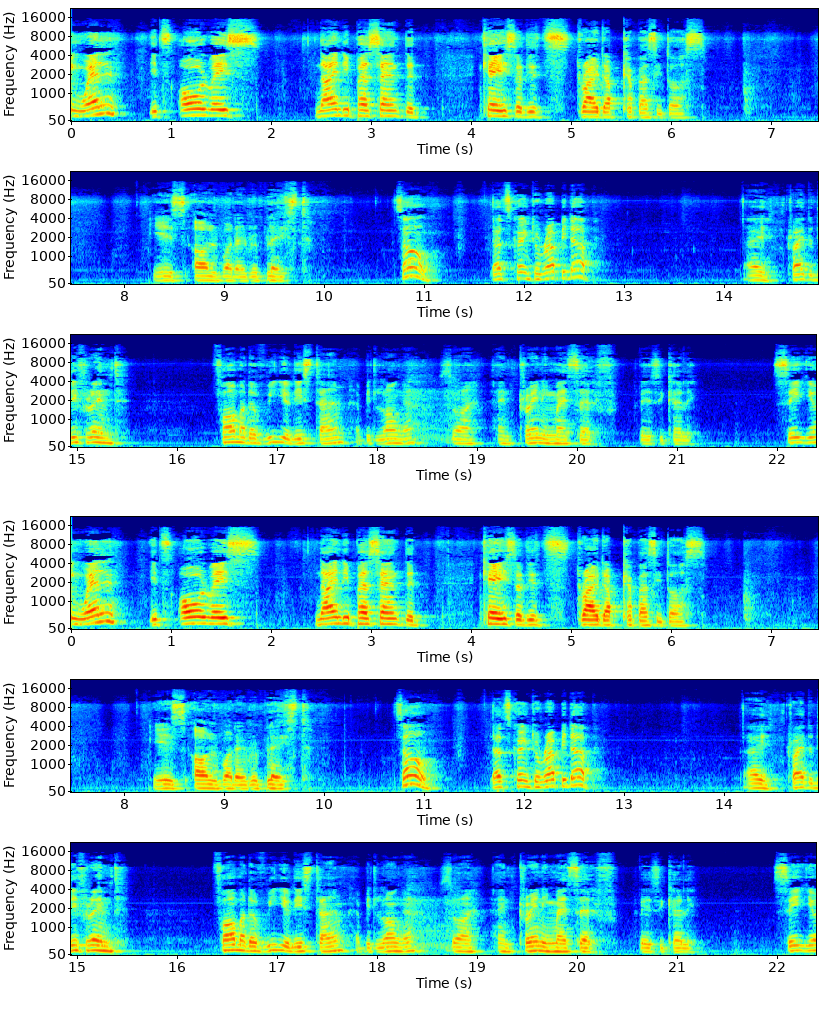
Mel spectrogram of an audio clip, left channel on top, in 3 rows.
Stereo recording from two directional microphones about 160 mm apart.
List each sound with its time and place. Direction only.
0.0 s speech: centre (ahead or behind); by 6.2 s 20° right (ahead or behind)
8.3 s speech: 15° right (ahead or behind)
11.6 s speech: 20° right (ahead or behind)
14.1 s speech: 20° right (ahead or behind)
16.4 s speech: 20° right (ahead or behind)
